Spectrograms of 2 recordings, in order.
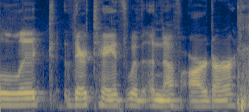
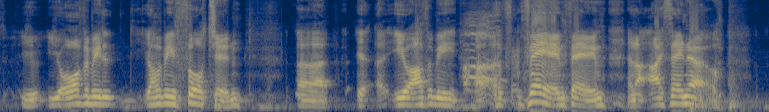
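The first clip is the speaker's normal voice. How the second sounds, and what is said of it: Imitates another person's voice. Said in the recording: “your Elon impression. That's so good.”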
